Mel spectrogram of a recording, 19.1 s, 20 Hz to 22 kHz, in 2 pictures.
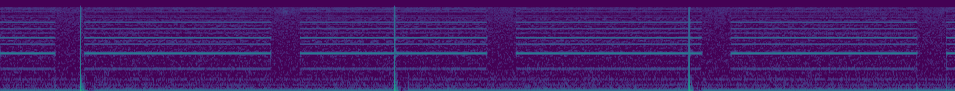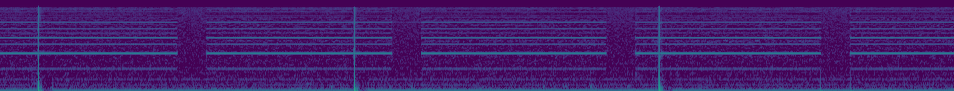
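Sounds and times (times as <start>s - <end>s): faint high steady tone: 0.0s - 19.0s.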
